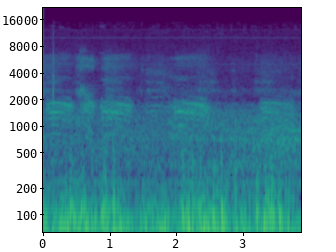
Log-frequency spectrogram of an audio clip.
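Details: Rooks at a nest in a breeding colony at Tyrnovo, giving a few hoarse, drawn-out caws over a strong low rumble of wind or handling noise.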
